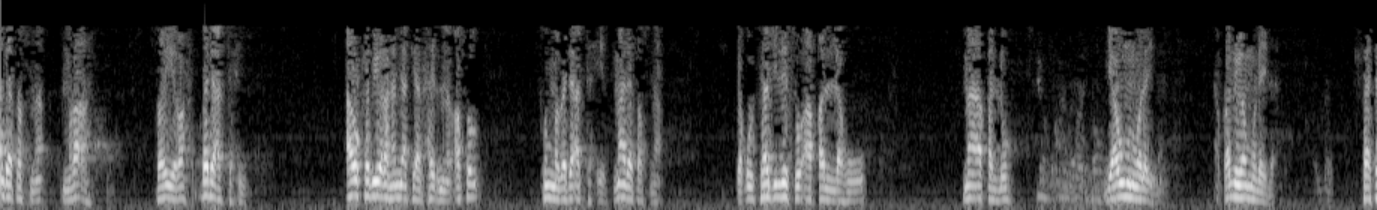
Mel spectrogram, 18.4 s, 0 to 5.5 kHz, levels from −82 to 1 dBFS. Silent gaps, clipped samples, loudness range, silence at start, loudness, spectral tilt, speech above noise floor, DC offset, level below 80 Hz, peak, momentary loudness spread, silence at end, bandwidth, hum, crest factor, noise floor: none; under 0.1%; 5 LU; 0 s; -17 LUFS; -12 dB/octave; 39 dB; under 0.1%; -48 dBFS; 0 dBFS; 22 LU; 0 s; 4.1 kHz; none; 18 dB; -55 dBFS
